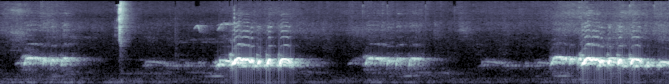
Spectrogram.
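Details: Zebra dove of local wild gedang rojo type, used as a master and lure song: soft trilled coo alternating with louder rolling phrases, roughly every one and a half seconds.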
